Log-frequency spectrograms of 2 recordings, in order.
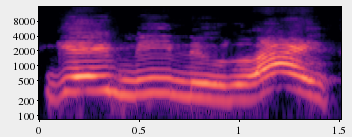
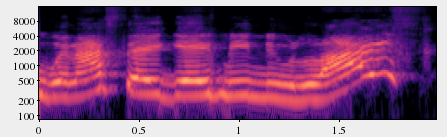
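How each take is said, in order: First: "gave me new life" slow, laughing on "gave"; emphatic repeat. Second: Said in the usual way. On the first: Shown as a demonstration. Telling viewers the bins revived her, slow laughing emphasis.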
